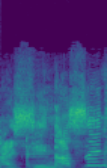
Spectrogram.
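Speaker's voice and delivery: very high-pitched, loud German officer voice. After a Freud voice gets compared to Colonel Klink, answer in a Colonel Klink voice. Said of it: "that's Colonel Klink".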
